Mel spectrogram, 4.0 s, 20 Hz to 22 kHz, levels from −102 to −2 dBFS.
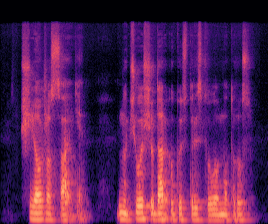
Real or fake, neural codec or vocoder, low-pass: fake; codec, 32 kHz, 1.9 kbps, SNAC; 14.4 kHz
